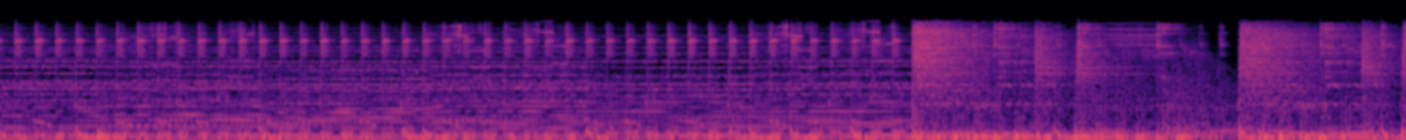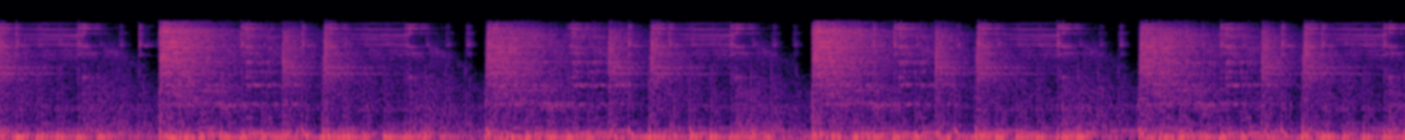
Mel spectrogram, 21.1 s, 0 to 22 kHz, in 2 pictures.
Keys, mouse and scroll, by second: 1.3 click, 2.0 click, 2.3 middle click, 2.9 scroll down 2, 3.0 middle click, 4.1 click, 5.2 click, 5.4 middle click, 5.9 shift+click, 6.1 middle click, 6.5 s, 8.7 ., 9.3 s, 10.2 middle click, 10.5 scroll up 1, 10.7 shift+middle click, 11.6-14.6 middle drag, 14.6 e, 15.7-16.7 middle drag, 16.7 s, 17.7 middle click, 17.9 scroll up 2, 18.1-19.7 shift+middle drag, 19.7 KP_1, 20.2 click, 20.4-21.0 scroll up 3, 20.5 shift+middle click, 20.9 shift+middle click.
